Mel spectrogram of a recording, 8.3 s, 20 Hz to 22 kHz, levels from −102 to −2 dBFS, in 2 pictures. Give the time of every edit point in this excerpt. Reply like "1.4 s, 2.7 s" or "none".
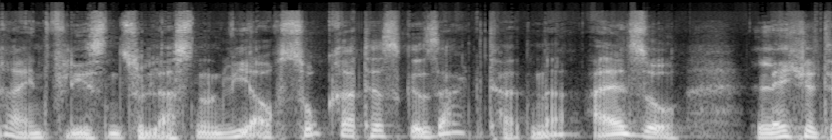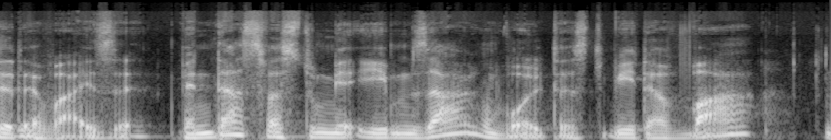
none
